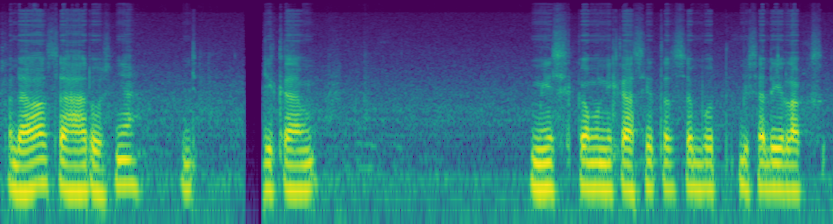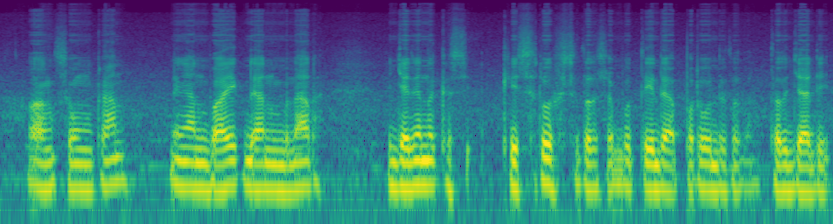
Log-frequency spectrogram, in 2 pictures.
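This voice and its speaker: Guy reading news off a page, dark low-key tone, keeps restarting words, faint hiss behind. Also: little pitch movement, unhurried, pauses often. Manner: stumbling, frequent restarts on words. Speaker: news reader. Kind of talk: reading news articles aloud. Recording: faint background noise.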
